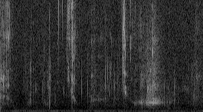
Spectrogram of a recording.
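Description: Biting and chewing a salty, crunchy peanut snack produces a few crisp, faint crunches with small scraping sounds between them.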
